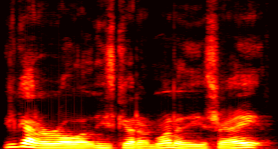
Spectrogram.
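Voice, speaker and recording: Halting, casual game master. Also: medium pitch, mellow. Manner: casual, halting, full of fillers. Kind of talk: narrating a tabletop game.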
